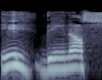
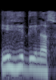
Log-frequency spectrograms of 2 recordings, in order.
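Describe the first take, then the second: First: The h sound closes without any following vowel. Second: An extra i vowel follows the h sound. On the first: The speaker calls it right. "এটা সাকিন দর বেঁধে ছাড়বেন না।" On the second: The speaker calls it wrong. "অনেক সময় আমরা পড়তে গেলে ইহ দিনাস হয়ে যায়, ইহ দিনাস হলে হার নিচে জেরার মতো হয়ে যাবে ইহি"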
